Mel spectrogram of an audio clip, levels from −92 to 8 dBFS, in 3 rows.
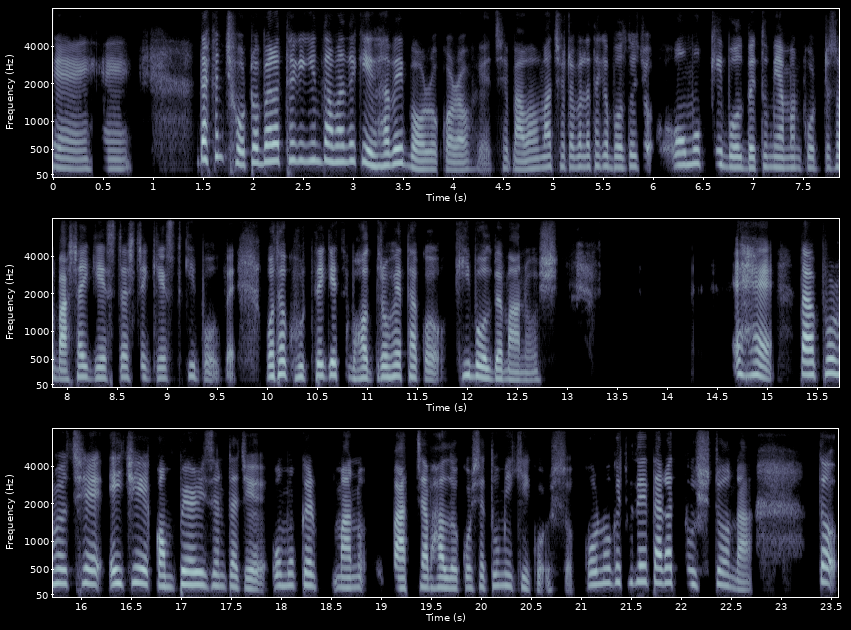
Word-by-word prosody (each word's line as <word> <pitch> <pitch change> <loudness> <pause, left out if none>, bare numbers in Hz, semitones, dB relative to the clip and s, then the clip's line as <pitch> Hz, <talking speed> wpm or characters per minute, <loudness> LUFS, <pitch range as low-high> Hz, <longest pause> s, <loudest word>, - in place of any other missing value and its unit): হ্যাঁ, 170 -4 -2 0.2
হ্যাঁ। 160 -1 -7 0.8
দেখেন 325 +4 +5
ছোটবেলা 270 +4 +4
থেকে 305 -1 0
কিন্তু 305 0 -1
আমাদেরকে 280 0 +1
এভাবেই 215 +6 +3
বড় 150 0 0
করা 135 -1 -2
হয়েছে। 170 - -17
বাবা-মা 160 +5 -2
ছোটবেলা 190 0 -5
থেকে 200 0 -3
বলতো 185 +2 -2
যে, - - -6 0.3
অমুক 235 +3 0
কি 235 - -3
বলবে, 180 -1 +1
তুমি 185 -1 -5
এমন 180 0 -6
করতেছ। 175 +2 -8
বাসায় 190 +5 +4
গেস্ট 175 -1 -1
আসছে, 190 +1 -7
গেস্ট 175 -1 -4
কি 205 - -4
বলবে? - - -8 0.4
কোথাও 230 +4 +4
ঘুরতে 190 +3 0
গিয়ে 220 0 +6 0.2
ভদ্র 175 +2 0
হয়ে 200 0 +3
থাকো। 160 -5 -1 0.3
কি 215 - -4
বলবে 170 -3 +4
মানুষ? 140 +1 -4 2.1
হ্যাঁ, 200 -7 +5 0.3
তারপর 230 +3 +7
হচ্ছে 255 +1 -1 0.3
এই 250 - +4
যে 270 - +1 0.2
কম্পেরিজন 210 +1 +3
টা 195 - +1
যে, 165 - +1 0.3
"অমুকের 210 0 0 0.3
মানু 180 +1 +2 0.3
বাচ্চা 175 +1 +4
ভালো 175 -1 +3
করছে, 180 +1 -4
তুমি 210 0 -3
কি 175 - -4
করছ?" - - -11 0.3
কোনো 230 +3 0
কিছুতেই 275 +1 0
তারা 265 +1 +6
তুষ্ট 235 -1 -5 0.2
না। 140 - +1 0.7
তো - - +4
195 Hz, 150 wpm, -24 LUFS, 175-235 Hz, 2.1 s, তারপর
